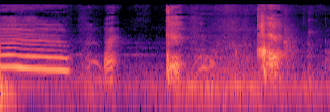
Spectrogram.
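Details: Sick child with a cough: a brief whining cry, then three short, harsh coughs with whimpering between them.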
